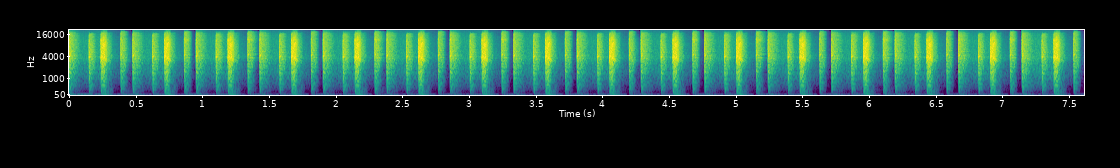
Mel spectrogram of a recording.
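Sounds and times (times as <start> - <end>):
126 BPM drum kit: 0.0 - 7.6.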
